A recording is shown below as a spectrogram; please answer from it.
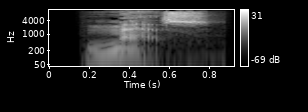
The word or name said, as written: mess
